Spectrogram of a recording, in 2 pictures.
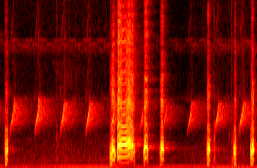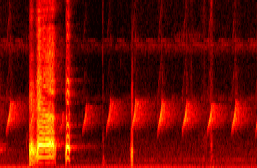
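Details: Hen red junglefowl calling: sharp clucks and two drawn-out raspy squawks, mixed with a running series of high, falling chirps, over a faint low hum.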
